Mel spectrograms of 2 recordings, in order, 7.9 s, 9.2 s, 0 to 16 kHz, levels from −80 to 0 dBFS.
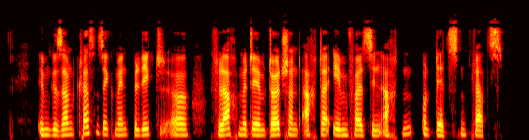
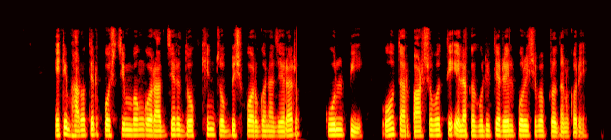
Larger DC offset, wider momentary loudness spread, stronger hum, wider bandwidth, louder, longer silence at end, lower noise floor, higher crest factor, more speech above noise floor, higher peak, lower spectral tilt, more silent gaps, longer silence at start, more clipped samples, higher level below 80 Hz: neither; first, 10 LU vs 6 LU; neither; first, 10 kHz vs 7.8 kHz; about the same, -21 LUFS vs -19 LUFS; about the same, 0.45 s vs 0.35 s; second, -54 dBFS vs -76 dBFS; about the same, 20 dB vs 18 dB; second, 33 dB vs 57 dB; about the same, -2 dBFS vs -2 dBFS; second, -3 dB/octave vs -6 dB/octave; neither; second, 0.55 s vs 0.8 s; neither; second, -60 dBFS vs -54 dBFS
